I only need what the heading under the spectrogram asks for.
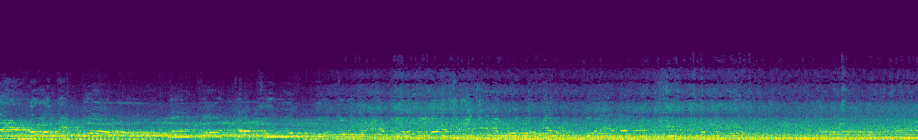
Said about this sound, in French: Les deux roues à Paris, c'est un peu le grand écart. Chez les opposants, il y a notamment le bruit pétaradant des motos et scooters. Ça donne à peu près ça en ressenti, notamment lorsque le feu passe au vert.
